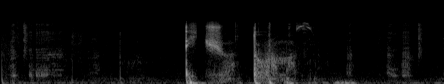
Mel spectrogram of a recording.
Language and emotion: Russian, neutral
